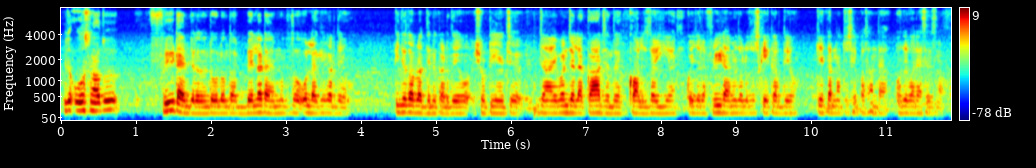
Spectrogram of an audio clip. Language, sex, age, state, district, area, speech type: Dogri, female, 18-30, Jammu and Kashmir, Jammu, rural, spontaneous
